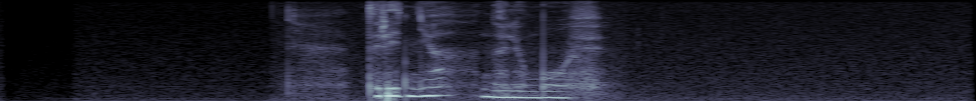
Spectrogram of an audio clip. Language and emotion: Russian, sad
